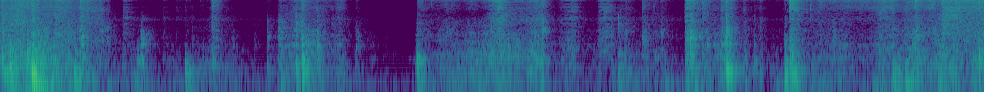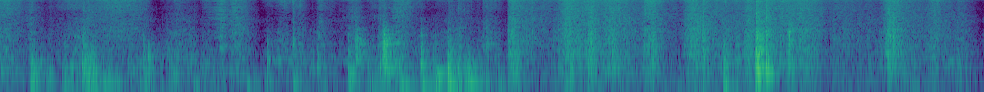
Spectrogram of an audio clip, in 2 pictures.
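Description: A large cardboard shipping box being handled and opened on a wooden table: irregular scraping and rubbing of cardboard, knocks as the box is tipped and moved, and flaps being pulled open.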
